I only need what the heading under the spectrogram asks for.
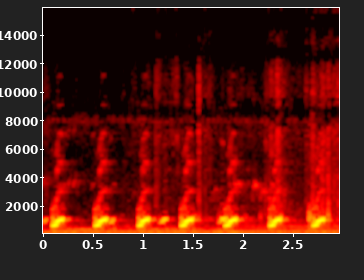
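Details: White-breasted waterhen chick calls during the rainy season: seven clear, sharply rising squeaky notes, each about a half-second apart.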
